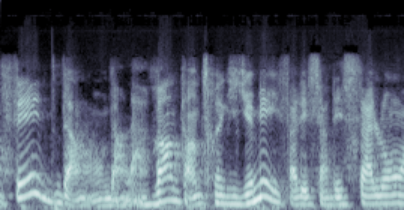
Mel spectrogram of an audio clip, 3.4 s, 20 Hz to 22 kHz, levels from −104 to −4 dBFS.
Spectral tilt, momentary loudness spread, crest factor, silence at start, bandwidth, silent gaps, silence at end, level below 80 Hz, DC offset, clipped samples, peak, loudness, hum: -6 dB/octave; 4 LU; 14 dB; 0 s; 8 kHz; none; 0 s; -44 dBFS; under 0.1%; under 0.1%; -6 dBFS; -20 LUFS; none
